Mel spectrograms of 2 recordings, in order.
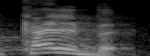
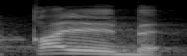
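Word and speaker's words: قلب: What he meant was, pray with your qalb, brothers. Pray with your qalb. Qalb is the heart. And as for kalb, that is the dog.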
